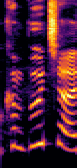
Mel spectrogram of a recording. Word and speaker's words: kombucha: Is that how you pronounce that word? No, kombucha. It's a U.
